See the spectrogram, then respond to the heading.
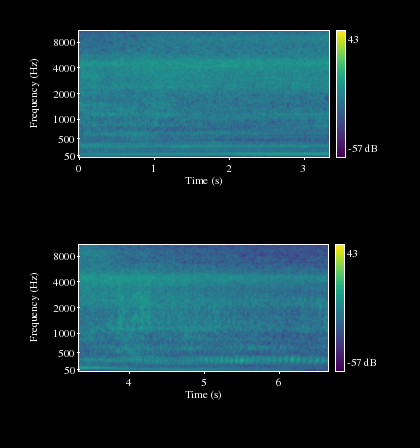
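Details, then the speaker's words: Loud, rough engine drone with heavy low rumble and uneven pulsing; very noisy vehicle with a coolant leak and a noisy belt to be fixed. "it sounds like it shouldn't fucking run, is the answer. It sounds like this vehicle should not be drivable."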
